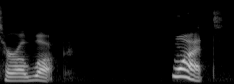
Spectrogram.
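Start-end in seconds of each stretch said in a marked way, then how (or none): 1.7-2.2 a sharp, high, louder mock-innocent what; defensive what. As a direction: snap it back like you've been caught. Jesse glares at teasing Donna.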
